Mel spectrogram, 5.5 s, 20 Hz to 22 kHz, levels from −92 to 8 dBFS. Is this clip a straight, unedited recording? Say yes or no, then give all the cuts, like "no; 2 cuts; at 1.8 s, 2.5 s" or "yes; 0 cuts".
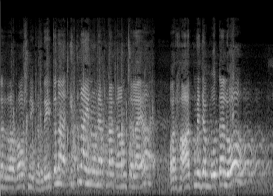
no; 1 cut; at 3.2 s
